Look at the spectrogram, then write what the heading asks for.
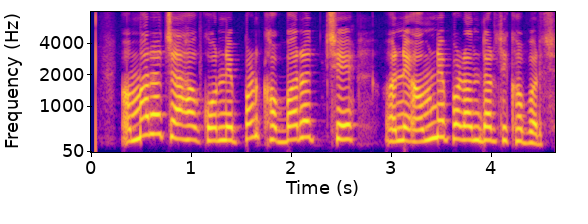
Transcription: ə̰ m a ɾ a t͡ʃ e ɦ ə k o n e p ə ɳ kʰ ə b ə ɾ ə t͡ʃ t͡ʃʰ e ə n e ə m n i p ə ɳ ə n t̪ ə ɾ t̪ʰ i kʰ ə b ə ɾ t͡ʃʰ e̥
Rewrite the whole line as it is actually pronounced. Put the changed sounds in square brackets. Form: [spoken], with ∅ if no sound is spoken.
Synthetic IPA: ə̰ m a ɾ a t͡ʃ [a] ɦ ə k o n e p ə ɳ kʰ ə b ə ɾ ə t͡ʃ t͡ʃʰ e ə n e ə m n [e] p ə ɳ ə n [d̪] ə ɾ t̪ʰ i kʰ ə b ə ɾ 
